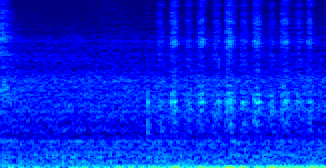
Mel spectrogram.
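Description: A hand-held scratcher tool scraping across a scratch-off lottery ticket in quick, faint, evenly repeated strokes, mostly in the second half.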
